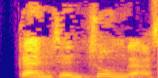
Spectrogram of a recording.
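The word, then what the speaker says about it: Kangchenjunga: Porque nos falta hablar de cachenchuya ¿Lo dije bien? Canchenchunga, sí.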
